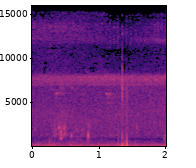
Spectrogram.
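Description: Faint water sounds around a sea kayak sitting still on calm water, with a few small ticks and one light knock about one and a half seconds in.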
